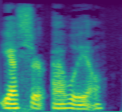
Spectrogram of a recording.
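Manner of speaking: whispered. Telling a story, a little boy answers the doctor, retelling a whisper. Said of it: "he whispered to the doctor".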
